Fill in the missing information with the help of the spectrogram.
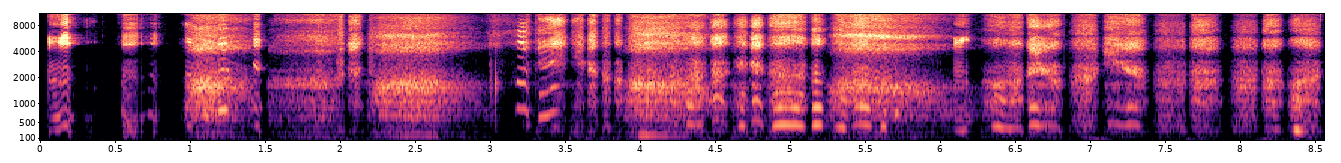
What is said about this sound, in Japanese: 恐怖と快楽で、吐息が荒くなる。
